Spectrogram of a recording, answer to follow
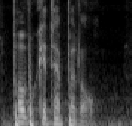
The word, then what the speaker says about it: Popocatépetl: list partially because it has the coolest name, Popocatépetl. Okay. It took me a long time of practice before I could say it right. Popocatépetl.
